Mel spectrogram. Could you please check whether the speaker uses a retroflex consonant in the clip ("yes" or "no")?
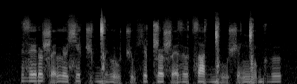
yes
